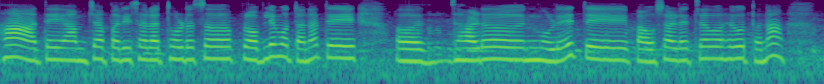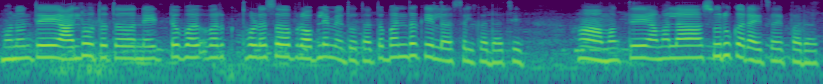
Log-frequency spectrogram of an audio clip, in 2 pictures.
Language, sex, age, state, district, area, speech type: Marathi, female, 18-30, Maharashtra, Nashik, urban, spontaneous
